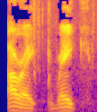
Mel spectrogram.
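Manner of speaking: usual speaking voice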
